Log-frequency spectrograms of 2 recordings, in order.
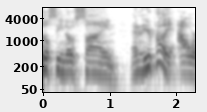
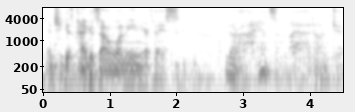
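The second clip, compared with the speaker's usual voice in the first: put-on old hag; 4 semitones lower, 14 dB quieter than usual. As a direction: hiss flattery like a crone. Hag flatters dwarf.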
